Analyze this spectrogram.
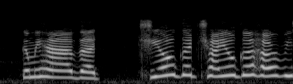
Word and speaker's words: Chioggia: for the 85th seed not sure how to say it chayoga chogya chop there's the name those are the beats okay i looked it up kyoja is a pronunciation on my last beat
